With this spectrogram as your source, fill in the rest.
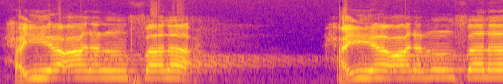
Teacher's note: Berikutnya memendekkan lam sehingga menjadi hayya 'alal falah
